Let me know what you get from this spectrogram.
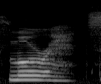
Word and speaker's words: Moretz: Grace, how do you say her last Moretz. – Name? Moretz. – There we go.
